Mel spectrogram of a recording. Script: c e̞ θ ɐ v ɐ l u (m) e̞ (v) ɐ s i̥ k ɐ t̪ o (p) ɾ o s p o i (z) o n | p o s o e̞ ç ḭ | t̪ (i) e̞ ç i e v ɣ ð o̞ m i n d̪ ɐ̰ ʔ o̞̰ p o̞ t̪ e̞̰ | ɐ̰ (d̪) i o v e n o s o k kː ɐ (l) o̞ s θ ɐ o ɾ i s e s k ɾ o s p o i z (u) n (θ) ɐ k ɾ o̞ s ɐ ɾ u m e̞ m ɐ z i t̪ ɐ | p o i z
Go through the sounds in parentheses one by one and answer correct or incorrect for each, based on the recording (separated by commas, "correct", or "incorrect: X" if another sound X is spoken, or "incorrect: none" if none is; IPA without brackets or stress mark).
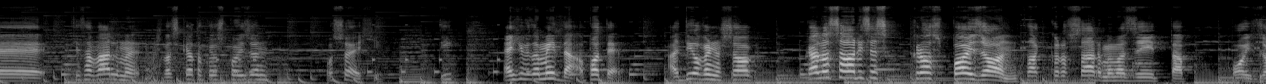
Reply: correct, correct, incorrect: k, correct, correct, correct, correct, incorrect: o, correct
